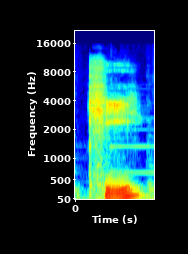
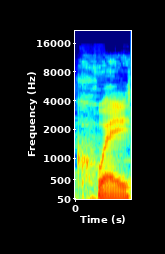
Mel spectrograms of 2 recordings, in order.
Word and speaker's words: quay: I just had to look up this word key in the dictionary because I don't know if I would ever have thought to pronounce it key. It just looks like quay to me.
